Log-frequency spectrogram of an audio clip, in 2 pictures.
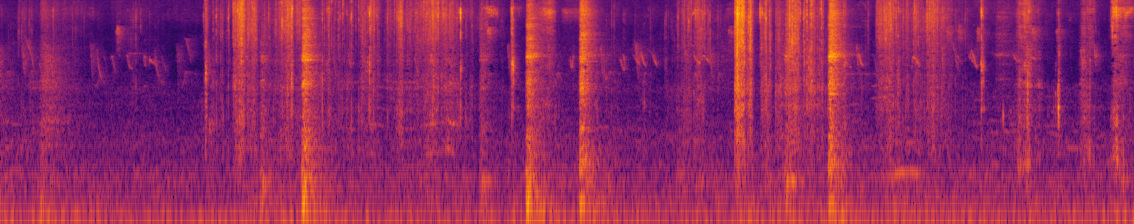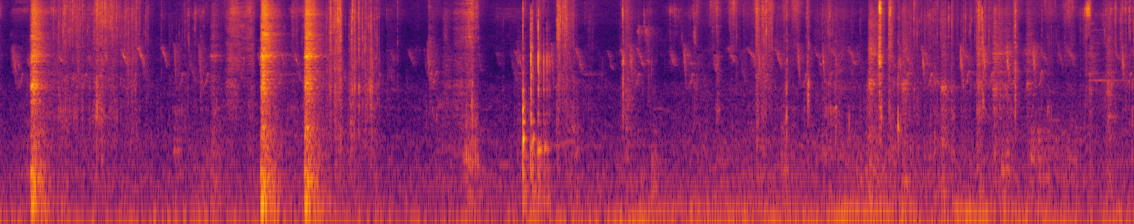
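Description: Close-up eating sounds: chewing and handling a plastic bag of chicken and rice, with sharp, short clicks and taps at irregular moments over a low steady rumble.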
